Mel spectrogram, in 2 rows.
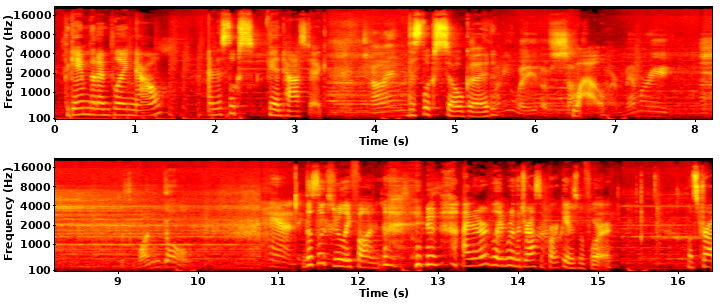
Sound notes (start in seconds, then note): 12.2 laughing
